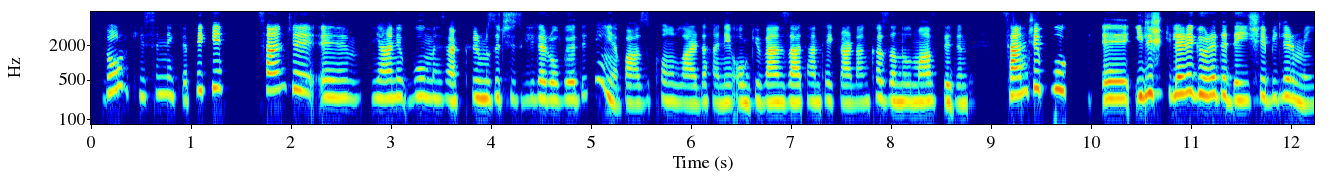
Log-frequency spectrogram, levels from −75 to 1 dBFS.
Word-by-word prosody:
Doğru, 340 Hz, +4 st, -1 dB
kesinlikle. 265 Hz, -3 st, -11 dB
Peki, 345 Hz, +6 st, +2 dB, 0.3 s
sence, 345 Hz, +2 st, +5 dB
emm, 245 Hz, -6 st, -2 dB
yani, 245 Hz, -1 st, -1 dB
bu 260 Hz, 0 st, -5 dB
mesela 230 Hz, -3 st, -3 dB
kırmızı 240 Hz, +2 st, -3 dB
çizgiler 230 Hz, 0 st, -4 dB
oluyor 230 Hz, +1 st, -4 dB
dedin 280 Hz, -, -8 dB
ya 200 Hz, -5 st, -4 dB
bazı 200 Hz, +1 st, -4 dB
konularda, 210 Hz, -2 st, -5 dB
hani, 205 Hz, 0 st, -5 dB
o 205 Hz, 0 st, -5 dB
güven 210 Hz, 0 st, +2 dB
zaten 210 Hz, 0 st, -1 dB
tekrardan 205 Hz, -1 st, -5 dB
kazanılmaz 215 Hz, -2 st, -2 dB
dedin. 200 Hz, -1 st, -5 dB, 0.3 s
Sence 290 Hz, +6 st, +6 dB
bu, 340 Hz, -2 st, +1 dB, 0.3 s
eee, 235 Hz, +1 st, +4 dB
ilişkilere 290 Hz, +2 st, +5 dB
göre 280 Hz, -1 st, +2 dB
de 270 Hz, -6 st, 0 dB
değişebilir 240 Hz, +3 st, -1 dB
mi? 195 Hz, -4 st, -6 dB
235 Hz, 145 wpm, -24 LUFS, 210-270 Hz, 0.3 s, Sence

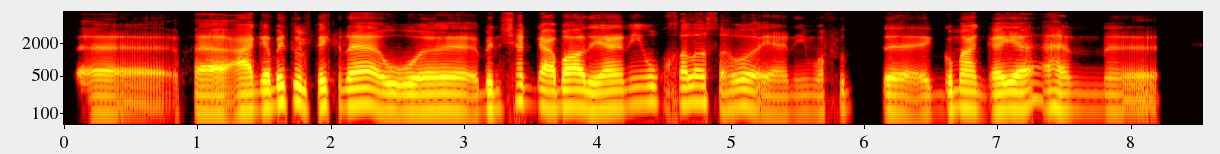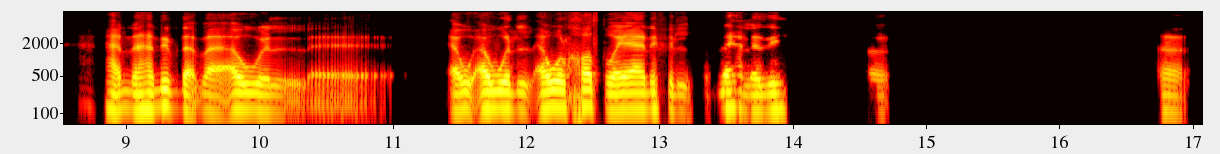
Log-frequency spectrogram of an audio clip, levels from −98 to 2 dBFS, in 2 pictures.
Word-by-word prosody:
آآ 105 Hz, 0 st, -7 dB
فعجبته 125 Hz, +8 st, +1 dB
الفكرة، 145 Hz, +1 st, +2 dB
وبنشجّع 120 Hz, +5 st, -1 dB
بعض 140 Hz, 0 st, +4 dB
يعني، 135 Hz, +5 st, -1 dB
وخلاص 160 Hz, 0 st, -3 dB
أهو 135 Hz, +4 st, -3 dB
يعني 105 Hz, -3 st, -8 dB
المفروض 110 Hz, +3 st, -15 dB, 0.3 s
الجمعة 115 Hz, +3 st, -3 dB
الجاية 120 Hz, +2 st, +1 dB, 0.3 s
هن 115 Hz, -1 st, -16 dB, 1.1 s
هن 120 Hz, +1 st, -1 dB
هنبدأ 125 Hz, +3 st, +2 dB
بقى -, -, 0 dB
أول 120 Hz, -3 st, 0 dB, 1.1 s
أو -, -, +3 dB
أول 125 Hz, -1 st, +4 dB
أول 130 Hz, +1 st, +6 dB
خطوة 135 Hz, -5 st, +4 dB
يعني 120 Hz, +1 st, +5 dB
في 125 Hz, -, -8 dB
ال 110 Hz, -3 st, -9 dB
في -, -, -27 dB
الرحلة 130 Hz, -3 st, 0 dB
دي. 120 Hz, +1 st, -2 dB, 0.7 s
آه. 105 Hz, -, -14 dB, 2.1 s
آه. 105 Hz, -2 st, -5 dB
120 Hz, 100 wpm, -23 LUFS, 115-135 Hz, 2.1 s, أول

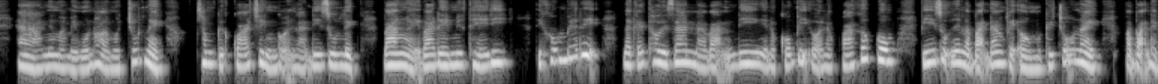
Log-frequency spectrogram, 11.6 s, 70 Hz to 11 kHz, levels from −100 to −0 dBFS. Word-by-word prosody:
À, 195 Hz, -6 st, 0 dB
nhưng 200 Hz, 0 st, 0 dB
mà 185 Hz, -, -3 dB
mình 170 Hz, -2 st, -4 dB
muốn 180 Hz, +4 st, -1 dB
hỏi 210 Hz, -7 st, -1 dB
một 175 Hz, 0 st, -2 dB
chút 270 Hz, -, -2 dB
này, 190 Hz, -8 st, +3 dB, 0.3 s
trong 245 Hz, -2 st, 0 dB
cái 200 Hz, -, -2 dB
quá 205 Hz, 0 st, -2 dB
trình, 220 Hz, -8 st, 0 dB
gọi 190 Hz, 0 st, -4 dB
là, 175 Hz, -2 st, -4 dB
đi 205 Hz, +1 st, 0 dB
du 215 Hz, 0 st, +2 dB
lịch 200 Hz, -4 st, +1 dB, 0.3 s
3 220 Hz, +1 st, +5 dB
ngày 210 Hz, -6 st, +2 dB
3 205 Hz, 0 st, +1 dB
đêm 220 Hz, 0 st, +2 dB
như 225 Hz, -, +2 dB
thế 225 Hz, -2 st, -1 dB
đi, 255 Hz, +1 st, +3 dB, 0.3 s
thì -, -, 0 dB
không 285 Hz, +4 st, -1 dB
biết 340 Hz, +5 st, 0 dB
ấy, 410 Hz, 0 st, +6 dB, 0.2 s
là 225 Hz, -, +1 dB
cái 225 Hz, +2 st, -3 dB
thời 260 Hz, -3 st, +3 dB
gian 255 Hz, +1 st, +2 dB
mà 190 Hz, -5 st, -2 dB
bạn 190 Hz, +2 st, -4 dB
đi 235 Hz, 0 st, +2 dB
thì 195 Hz, -, -2 dB
nó 190 Hz, -, -4 dB
có 205 Hz, -, -2 dB
bị, -, -, +1 dB
gọi 190 Hz, -1 st, -2 dB
là, 195 Hz, -, -4 dB
quá 205 Hz, +1 st, -2 dB
gấp 315 Hz, -, +4 dB
không? 285 Hz, -2 st, +7 dB, 0.3 s
Ví 250 Hz, +3 st, +3 dB
dụ -, -, +2 dB
như 255 Hz, -, +3 dB
là 220 Hz, -4 st, +2 dB
bạn -, -, 0 dB
đang 245 Hz, +2 st, +1 dB
phải 215 Hz, -, -2 dB
ở 185 Hz, -3 st, 0 dB
một 175 Hz, 0 st, -2 dB
cái 205 Hz, -, -2 dB
chỗ 265 Hz, -, -1 dB
này, 215 Hz, -8 st, +3 dB, 0.2 s
mà -, -, -1 dB
bạn -, -, +1 dB
lại 220 Hz, -, -1 dB
215 Hz, 310 wpm, -24 LUFS, 195-245 Hz, 0.3 s, không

